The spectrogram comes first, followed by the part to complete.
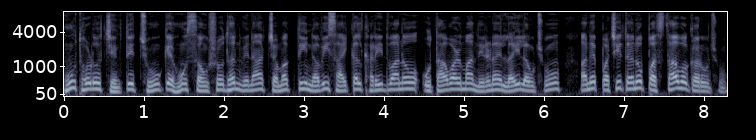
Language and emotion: Gujarati, fearful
